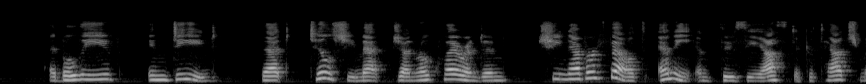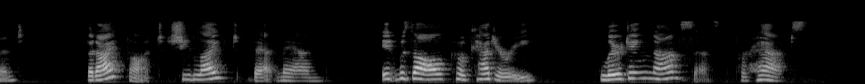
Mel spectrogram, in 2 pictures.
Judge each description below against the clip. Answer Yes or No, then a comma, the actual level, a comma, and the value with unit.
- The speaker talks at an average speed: No, slow, 100 wpm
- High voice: Yes, high, 210 Hz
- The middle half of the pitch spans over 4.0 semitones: Yes, average, 5.2 semitones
